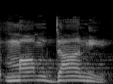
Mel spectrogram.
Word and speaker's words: Mamdani: The name is Mamdani, Mamdani.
